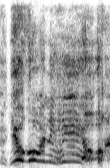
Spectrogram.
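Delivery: high, mock holler; hollered damnation. Niece retells mad uncle's outburst, mock hollering. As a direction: holler it like an enraged relative, mimicked. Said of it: "he just hollered out".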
